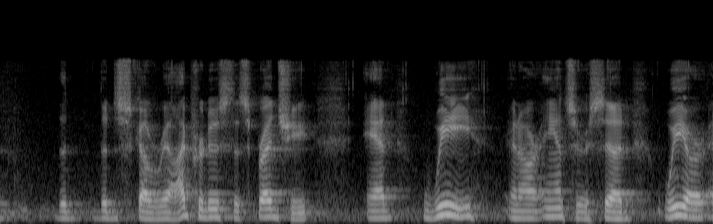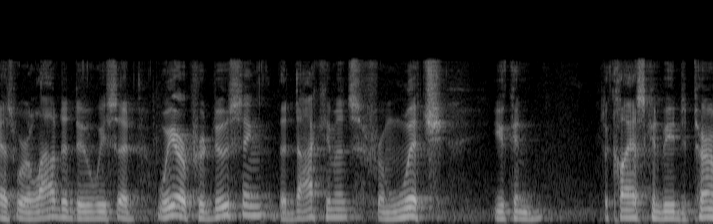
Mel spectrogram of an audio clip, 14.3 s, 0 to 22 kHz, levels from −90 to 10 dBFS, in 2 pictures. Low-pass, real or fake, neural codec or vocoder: 7.2 kHz; real; none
